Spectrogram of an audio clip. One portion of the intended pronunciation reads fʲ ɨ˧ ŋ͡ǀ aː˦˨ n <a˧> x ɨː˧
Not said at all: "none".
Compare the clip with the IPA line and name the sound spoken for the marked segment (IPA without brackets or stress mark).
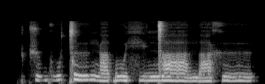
a˨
